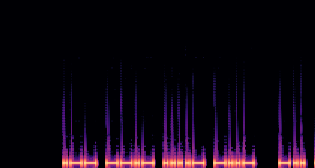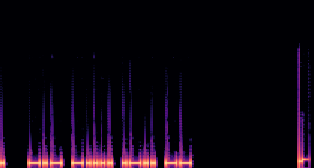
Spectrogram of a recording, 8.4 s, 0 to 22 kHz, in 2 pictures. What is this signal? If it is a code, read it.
Morse code, heard as a keyed tone, about 25 wpm, 700 Hz. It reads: WQ4X DE K6LM
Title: USA Callsign DE Callsign - 4 Characters - 25wpm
